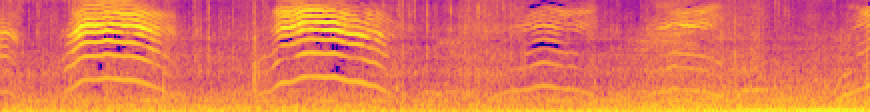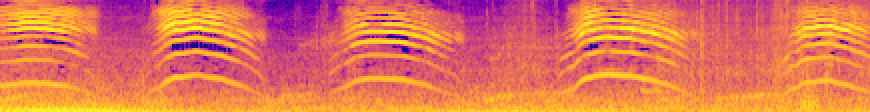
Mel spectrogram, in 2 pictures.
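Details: Young kitten learning to walk cries in a string of high, arched meows, roughly one per second, each rising then dipping, with a low murmuring background beneath.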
